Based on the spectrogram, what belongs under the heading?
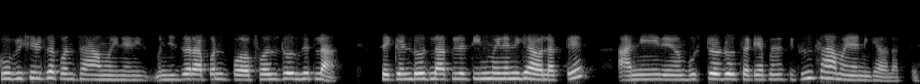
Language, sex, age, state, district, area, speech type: Marathi, female, 18-30, Maharashtra, Yavatmal, rural, conversation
